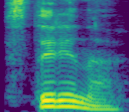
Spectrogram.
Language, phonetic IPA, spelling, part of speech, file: Russian, [stərʲɪˈna], старина, noun, Ru-старина.ogg
- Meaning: 1. olden time, olden days, antiquity 2. antiquity/ies, antique(s), relic(s) of the past 3. old man, old boy, old chap, old fellow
